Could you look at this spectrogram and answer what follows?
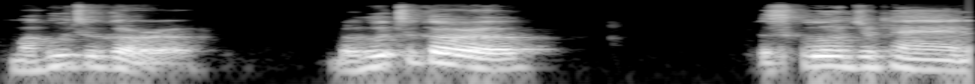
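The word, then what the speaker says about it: Mahoutokoro: It is pronounced Mahutokoro. Mahutokoro.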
